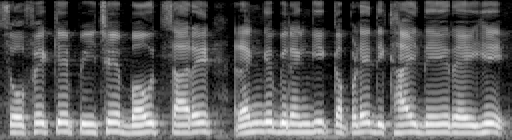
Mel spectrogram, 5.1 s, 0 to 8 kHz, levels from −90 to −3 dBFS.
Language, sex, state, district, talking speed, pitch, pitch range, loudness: Hindi, male, Gujarat, Valsad, 140 wpm, 175 Hz, 170-185 Hz, -13 LUFS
